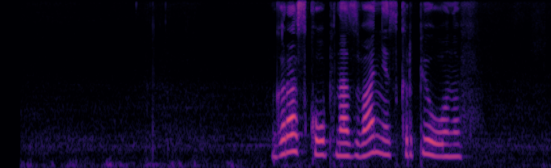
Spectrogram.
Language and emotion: Russian, neutral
